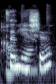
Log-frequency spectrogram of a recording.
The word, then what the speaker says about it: Kamshia: But that story is near and dear to me, having a unique name like Kamshia.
